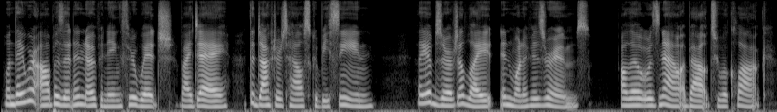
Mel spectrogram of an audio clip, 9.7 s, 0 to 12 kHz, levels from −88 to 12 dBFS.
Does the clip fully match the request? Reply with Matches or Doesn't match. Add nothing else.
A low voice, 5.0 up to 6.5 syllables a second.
Doesn't match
